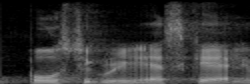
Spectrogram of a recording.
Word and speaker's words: PostgreSQL: a Oracle, e o PostgreSQL, ou Postgres, depende aí de como você deseja pronunciar. Então temos aqui alguns exemplos, existem outros.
